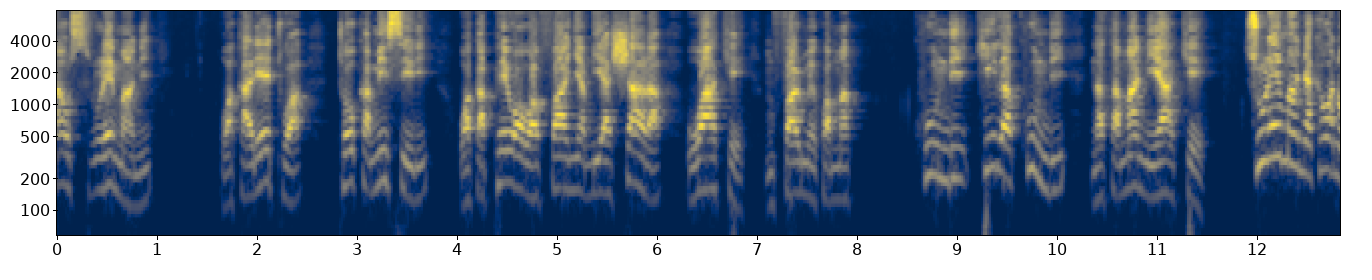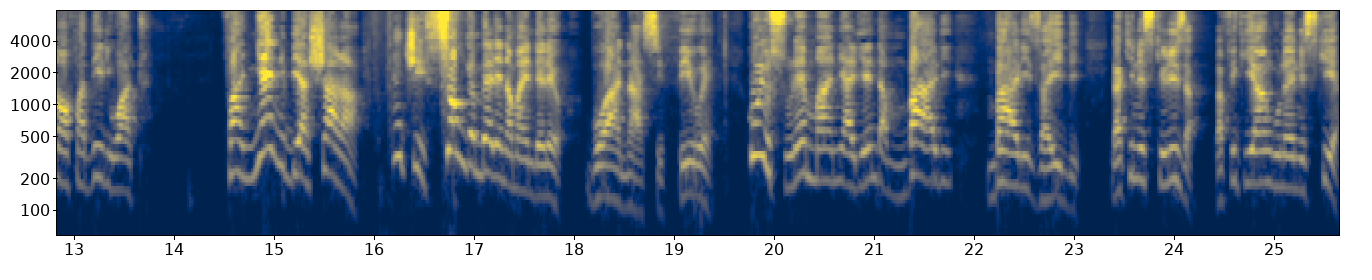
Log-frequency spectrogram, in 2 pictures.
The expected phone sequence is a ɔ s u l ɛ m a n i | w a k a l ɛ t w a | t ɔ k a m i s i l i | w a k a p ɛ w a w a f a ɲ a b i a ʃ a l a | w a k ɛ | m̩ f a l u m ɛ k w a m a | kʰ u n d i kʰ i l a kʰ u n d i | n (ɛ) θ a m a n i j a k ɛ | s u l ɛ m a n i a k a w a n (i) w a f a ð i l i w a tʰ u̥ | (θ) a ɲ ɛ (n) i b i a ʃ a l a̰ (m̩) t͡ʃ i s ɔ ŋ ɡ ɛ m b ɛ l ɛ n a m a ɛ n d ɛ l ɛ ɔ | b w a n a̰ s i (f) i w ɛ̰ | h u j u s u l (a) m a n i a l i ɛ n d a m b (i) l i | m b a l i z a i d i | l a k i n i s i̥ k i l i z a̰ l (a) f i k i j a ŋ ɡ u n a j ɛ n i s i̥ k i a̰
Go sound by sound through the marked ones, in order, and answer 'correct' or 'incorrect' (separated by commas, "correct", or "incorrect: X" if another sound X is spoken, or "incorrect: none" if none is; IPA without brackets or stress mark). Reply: incorrect: a, incorrect: a, incorrect: f, correct, incorrect: ɲ̩, correct, incorrect: ɛ, incorrect: a, correct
